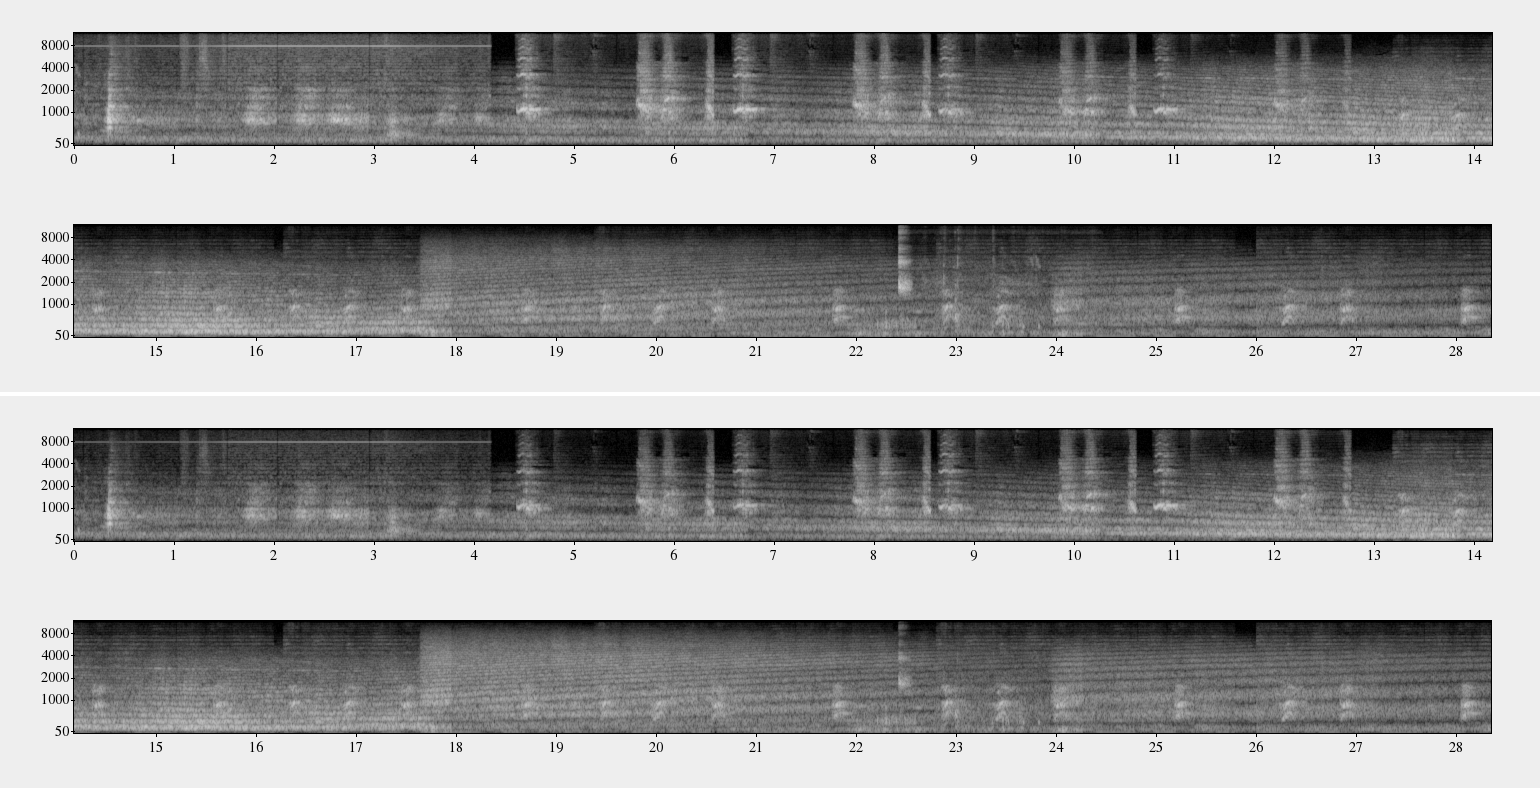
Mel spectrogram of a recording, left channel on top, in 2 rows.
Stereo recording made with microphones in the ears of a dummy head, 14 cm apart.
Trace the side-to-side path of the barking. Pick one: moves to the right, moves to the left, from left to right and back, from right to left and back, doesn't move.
moves to the right.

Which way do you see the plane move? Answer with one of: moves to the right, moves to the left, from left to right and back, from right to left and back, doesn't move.
moves to the right.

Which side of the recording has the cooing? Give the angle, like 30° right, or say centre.
40° left.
